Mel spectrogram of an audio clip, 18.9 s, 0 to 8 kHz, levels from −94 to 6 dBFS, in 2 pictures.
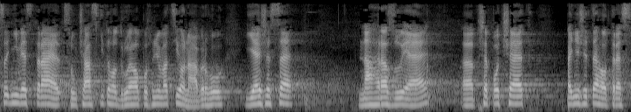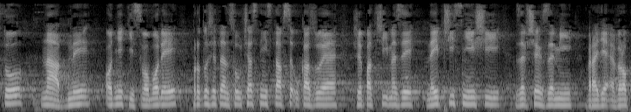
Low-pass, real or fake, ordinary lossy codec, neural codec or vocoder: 7.2 kHz; real; MP3, 32 kbps; none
